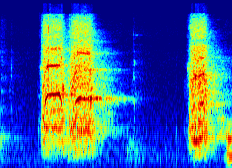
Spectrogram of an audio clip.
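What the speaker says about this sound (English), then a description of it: "I'll drill a pilot hole first." A power drill whines loudly in two close bursts drilling a pilot hole in metal, pauses briefly, then spins up again for another short burst, nearby with no talking.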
